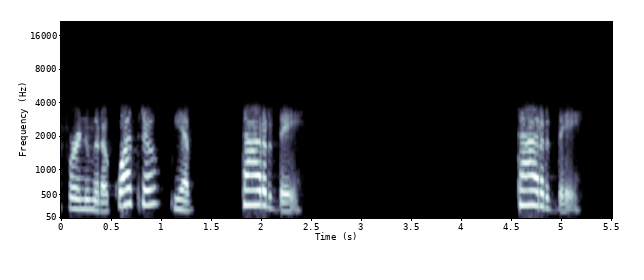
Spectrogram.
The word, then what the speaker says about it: tarde: Next one for número cuatro, we have tarde. Tarde. You can hear how that first syllable is the stressed one.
